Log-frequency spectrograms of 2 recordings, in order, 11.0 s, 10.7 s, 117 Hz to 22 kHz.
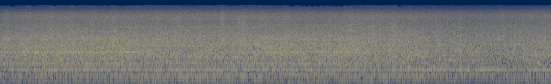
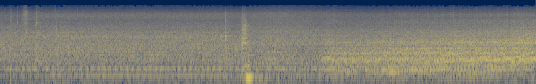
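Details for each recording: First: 2017 Ford F-150, 5.0 V8, 6-speed automatic, 8.8 rear differential, after rear-end rebuild for a whine noticed while towing: steady road and tyre roar at cruise, no gear whine rising with speed; rear end quiet and healthy. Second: 2017 Ford F-150 5.0 V8, 6-speed automatic, 8.8 rear differential, first noticed while towing a camper: wavering whine rising and falling with road speed over tyre noise; failed pinion bearing race, suspected casting flaw.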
